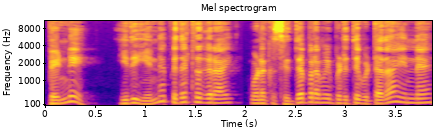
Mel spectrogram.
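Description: A man's voice: mid-range voice, moderate pace, close to an everyday voice. A man voicing a proud, stern royal princess who scolds and commands. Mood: shocked.

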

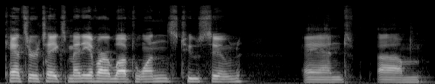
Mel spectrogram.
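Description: A man's voice: mid-range voice, steady tone, takes it slowly, pushed and bright, clean tone. A man hosting a tabletop game podcast as game master, talking casually and a little hesitantly.

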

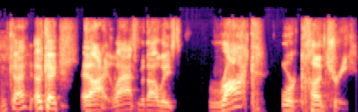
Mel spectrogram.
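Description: A man hosting a casual talk show, upbeat and playful as he asks quick questions. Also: fairly high pitch, animated, a bit bright, no echo. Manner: upbeat, playful quiz asker. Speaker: host.

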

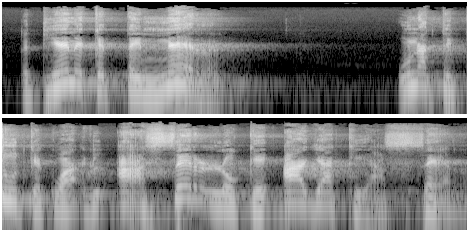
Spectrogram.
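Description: A male pastor preaching a sermon. He swings from quiet asides to shouted, sing-song preaching. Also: high voice, very animated, slow, gravelly, husky. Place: church sanctuary. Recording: long reverb of a church hall.

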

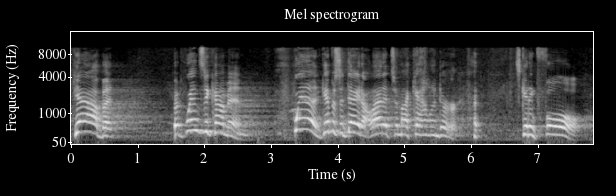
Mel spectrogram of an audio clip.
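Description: A man putting on a snarky heckler, high and mocking. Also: sing-song, drawn-out words, pauses often, full character voice. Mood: sarcastic. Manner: sarcastic, mocking. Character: snarky, impatient heckler yelling from the back. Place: church.

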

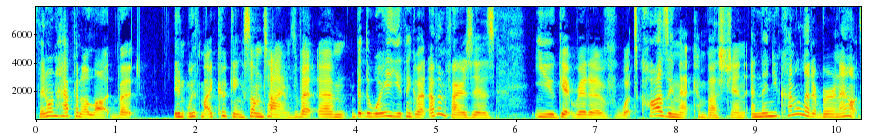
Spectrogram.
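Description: A woman in her thirties telling a personal anecdote casually, chatty and wry with asides. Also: mid-range voice. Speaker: storyteller.

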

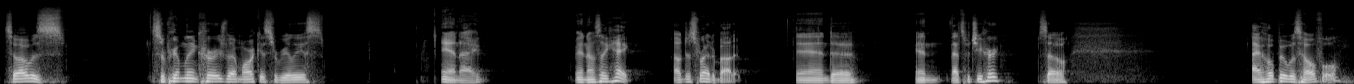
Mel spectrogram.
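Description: A man's voice: lowish voice, normal speed, pauses often, darkish tone, no room sound, clean studio sound. A man hosting a podcast, talking in a casual, reflective monologue that rambles thoughtfully, with frequent restarts and fillers. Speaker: podcast host.

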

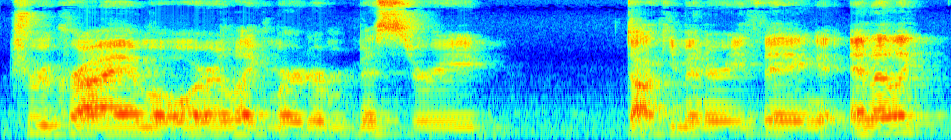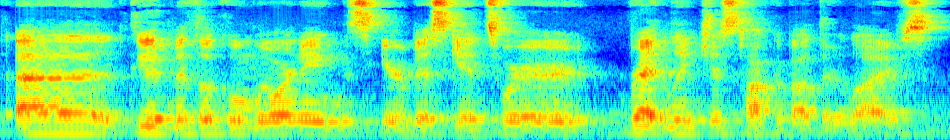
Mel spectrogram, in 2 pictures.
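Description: A young woman from Ohio co-hosting a casual podcast, with dry, deadpan humor. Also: low-pitched, moderate pace. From Ohio, USA. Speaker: podcast co-host. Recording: roomy, faint background noise.

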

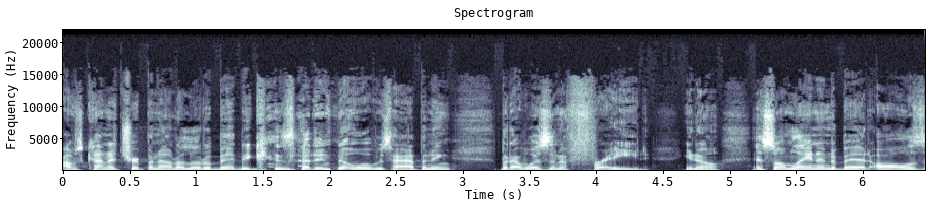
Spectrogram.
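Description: Male podcast host, mid pitch, dry close sound, animated testimony full of restarts. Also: no room sound. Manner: animated storytelling with many restarts.

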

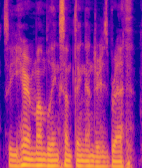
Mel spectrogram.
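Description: A man's voice: low voice, level tone, fast, darkish tone. A middle-aged man running a family tabletop game as game master, patiently guiding and explaining the rules to his kids.

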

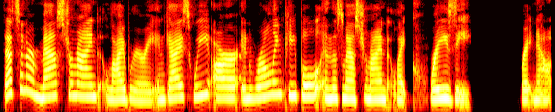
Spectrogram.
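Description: A woman's voice: on the high side, no room sound, studio quality. A woman podcast host who works as a school counselor, giving upbeat, encouraging advice in a chatty coaching tone. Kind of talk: casual coaching monologue.

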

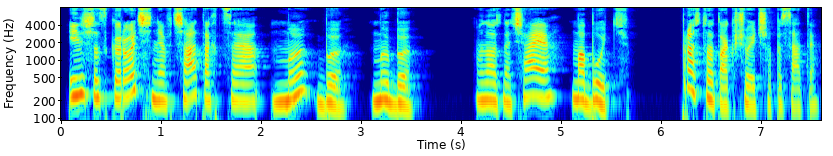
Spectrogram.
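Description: A woman teaching a language lesson, speaking deliberately and clearly and repeating each example word. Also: medium pitch.

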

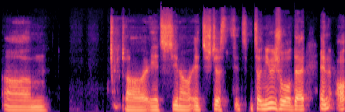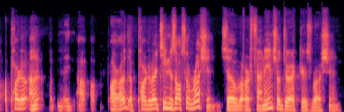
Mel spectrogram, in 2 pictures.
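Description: Halting man with a dry sound. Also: mid-range voice, animated, darkish tone, no echo. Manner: halting, many restarts and fillers. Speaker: interview guest, business owner. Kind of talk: conversational interview.

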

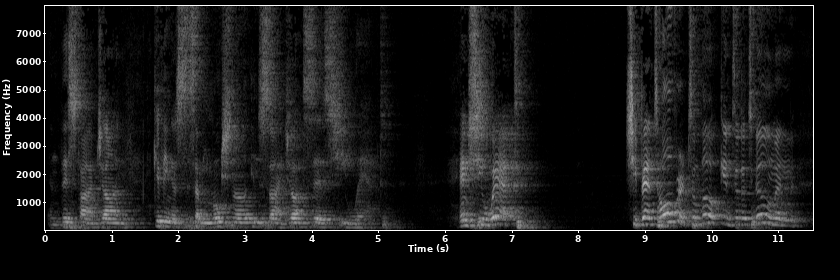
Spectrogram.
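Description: A man preaching in a slow, measured sermon, leaning on dramatic pauses. His voice is fairly high for a man yet warm and mellow, and it rings out through a very echoey hall.

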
